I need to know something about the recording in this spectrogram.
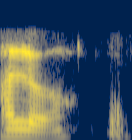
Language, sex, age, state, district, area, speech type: Maithili, male, 60+, Bihar, Saharsa, urban, conversation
